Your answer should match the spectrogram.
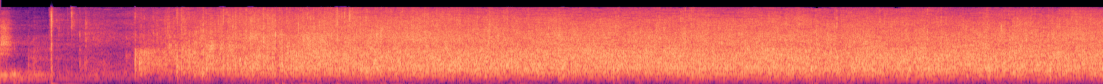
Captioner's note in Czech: potlesk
